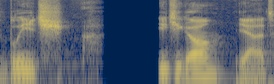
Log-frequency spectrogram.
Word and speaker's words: Ichigo: Ichigo?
